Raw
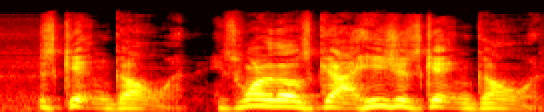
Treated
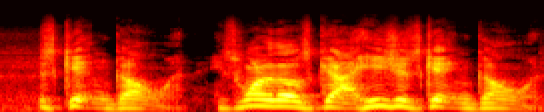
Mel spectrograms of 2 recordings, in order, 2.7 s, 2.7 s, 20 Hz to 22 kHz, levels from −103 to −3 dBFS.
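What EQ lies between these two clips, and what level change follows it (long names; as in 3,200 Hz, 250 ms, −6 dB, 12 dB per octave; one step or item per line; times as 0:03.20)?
low-pass filter 4,100 Hz 12 dB per octave
−4.5 dB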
